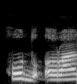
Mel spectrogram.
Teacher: سب سے پہلے دیکھیں تو تنوین کے بعد میم ہے، ادغام مع الغنہ اچھے طریقے سے غنہ کرتے ہوئے پڑھیں گے. خا اور ضاد دونوں کو پر پڑھیں گے، اور را کے اوپر کوئی حرکت آ گئی اس وجہ سے اور را بھی موٹی پڑھی جائے گی.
